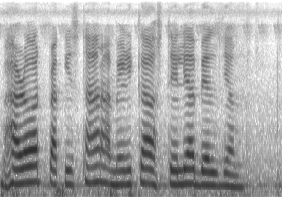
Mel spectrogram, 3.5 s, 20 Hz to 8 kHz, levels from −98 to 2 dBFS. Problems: none marked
